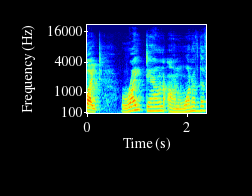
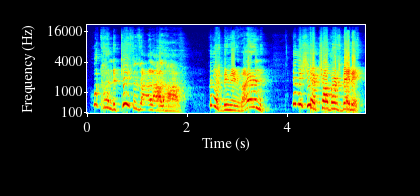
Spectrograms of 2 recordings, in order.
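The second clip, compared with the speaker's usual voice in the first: much louder, higher giant shout; toothless giant; 6 semitones higher, 14 dB louder than usual. A narrator's reading. Giant asking baby Finn to show his teeth. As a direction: demand to see teeth.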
